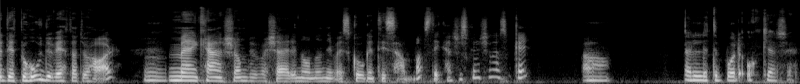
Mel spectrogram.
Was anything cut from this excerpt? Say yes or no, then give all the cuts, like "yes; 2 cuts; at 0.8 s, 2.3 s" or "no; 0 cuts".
no; 0 cuts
